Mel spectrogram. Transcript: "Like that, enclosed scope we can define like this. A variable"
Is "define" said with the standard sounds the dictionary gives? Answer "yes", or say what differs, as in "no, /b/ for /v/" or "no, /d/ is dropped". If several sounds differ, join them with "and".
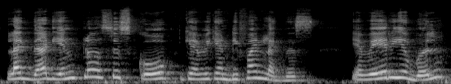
yes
